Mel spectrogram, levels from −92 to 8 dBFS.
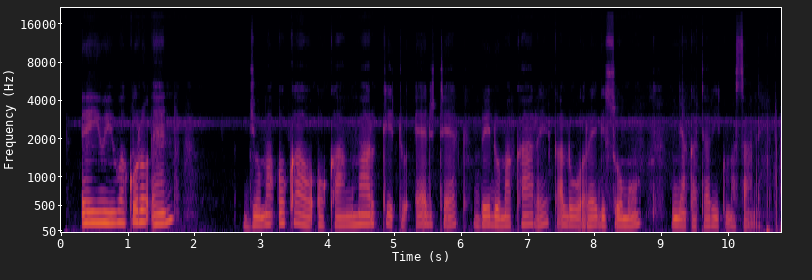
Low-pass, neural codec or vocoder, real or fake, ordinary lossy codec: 19.8 kHz; autoencoder, 48 kHz, 128 numbers a frame, DAC-VAE, trained on Japanese speech; fake; none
